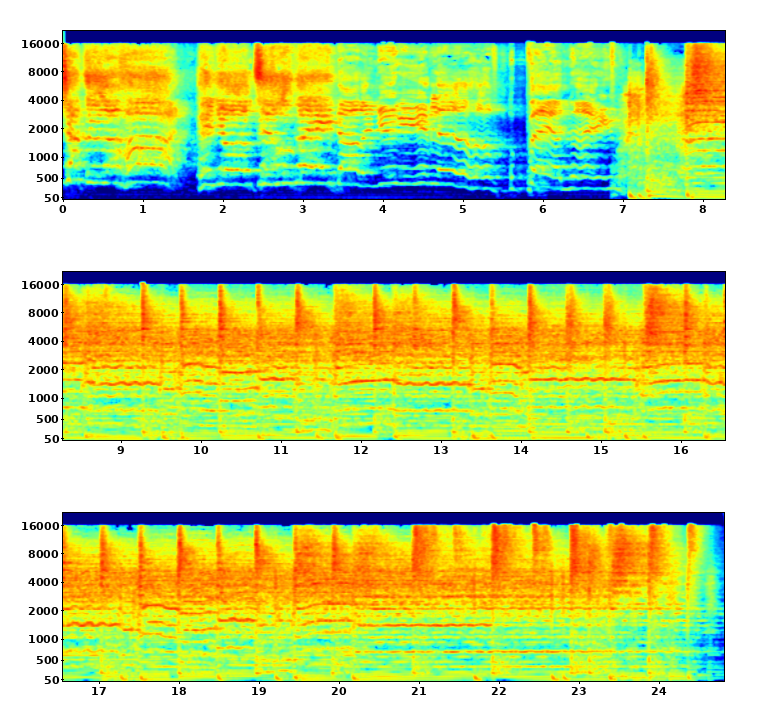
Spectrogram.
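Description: A rock song opens with a loud, sustained sung scream over sparse backing, then about seven seconds in the full band crashes in with a driving guitar riff and pounding drums.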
